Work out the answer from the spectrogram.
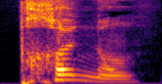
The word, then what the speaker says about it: prenons: the plural, it's nous prenons, okay, and keep in mind that e is pronounced like e, pre, pre, okay, nous prenons, repeat, nous prenons, yeah, that's it.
